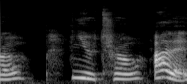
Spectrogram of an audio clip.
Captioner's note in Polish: z akcentem amerykańskim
